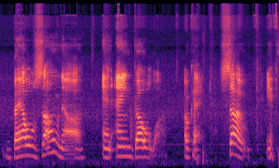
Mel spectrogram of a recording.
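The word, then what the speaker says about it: Belzoni: It is pronounced Belzona and Angola.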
